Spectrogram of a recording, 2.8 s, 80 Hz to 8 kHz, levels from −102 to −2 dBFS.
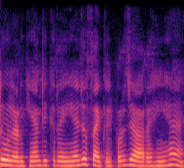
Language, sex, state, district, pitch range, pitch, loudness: Hindi, female, Uttar Pradesh, Gorakhpur, 205-230 Hz, 215 Hz, -27 LUFS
